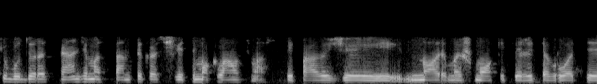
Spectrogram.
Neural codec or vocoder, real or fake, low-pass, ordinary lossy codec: vocoder, 44.1 kHz, 128 mel bands every 512 samples, BigVGAN v2; fake; 3.6 kHz; Opus, 32 kbps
